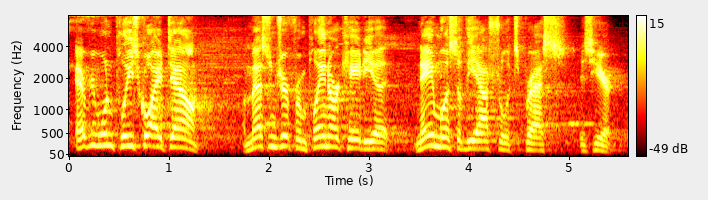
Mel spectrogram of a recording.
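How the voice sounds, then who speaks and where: An actor playing a polite, formal corporate assistant and host in a video game, speaking with measured courtesy. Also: male voice, high voice, a bit bright, slight background noise. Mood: formal announcing. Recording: long hall reverb, music underneath.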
